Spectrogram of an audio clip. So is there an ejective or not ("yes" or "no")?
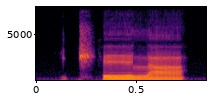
yes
